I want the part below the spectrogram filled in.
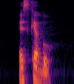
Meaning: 1. footstool 2. step ladder
- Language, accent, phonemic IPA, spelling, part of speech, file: French, France, /ɛs.ka.bo/, escabeau, noun, LL-Q150 (fra)-escabeau.wav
